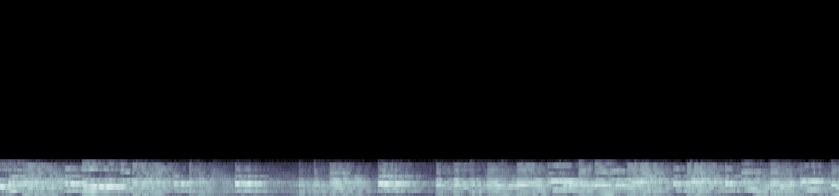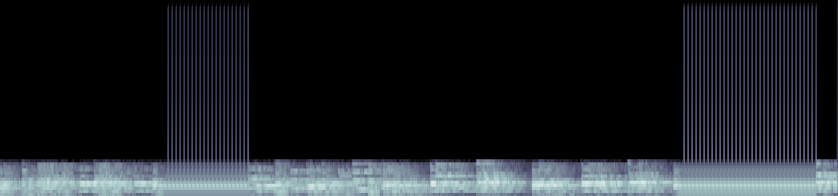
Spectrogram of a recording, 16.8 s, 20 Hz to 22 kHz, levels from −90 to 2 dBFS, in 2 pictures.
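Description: Five brief dropouts early on, at 1.80 to 1.82 s, 1.94 to 2.00 s, 2.14 to 2.36 s, 2.70 to 3.00 s and 4.28 to 4.36 s, where the audio gives way to flat, steady noise. This is likely sound dropped by the voice detector, with comfort noise filling the gaps. Unlike packet loss, these gaps contain no clicks or smeared concealment, only a clean swap to even hiss that ends when the sound resumes. Later, a system hang loop replays one 40 ms piece of audio at 25 Hz, from 10.08 to 10.88 s and again from 15.24 to 16.56 s, costing roughly 0.7 s and 1.5 s of sound. The exact repetition produces a rigid, evenly pulsed buzz rather than stutter-free silence or a varying glitch. Throughout, the band stops at 4 kHz, which fits a G.711 A-law call path.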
